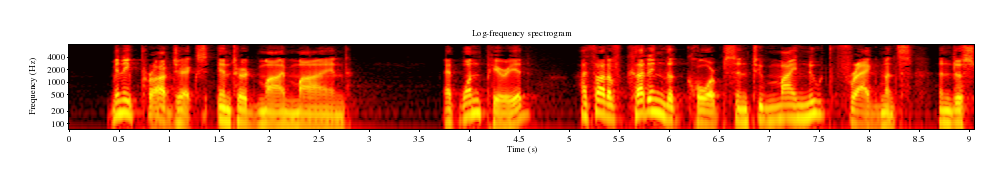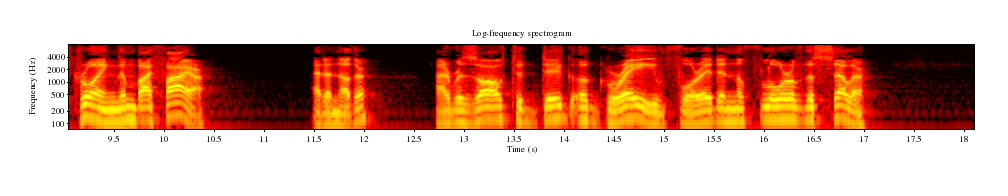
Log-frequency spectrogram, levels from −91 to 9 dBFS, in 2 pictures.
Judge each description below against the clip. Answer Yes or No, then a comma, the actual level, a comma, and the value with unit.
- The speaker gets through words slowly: Yes, slow, 125 wpm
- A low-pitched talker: Yes, low, 120 Hz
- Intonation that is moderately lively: No, wide, 5.7 semitones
